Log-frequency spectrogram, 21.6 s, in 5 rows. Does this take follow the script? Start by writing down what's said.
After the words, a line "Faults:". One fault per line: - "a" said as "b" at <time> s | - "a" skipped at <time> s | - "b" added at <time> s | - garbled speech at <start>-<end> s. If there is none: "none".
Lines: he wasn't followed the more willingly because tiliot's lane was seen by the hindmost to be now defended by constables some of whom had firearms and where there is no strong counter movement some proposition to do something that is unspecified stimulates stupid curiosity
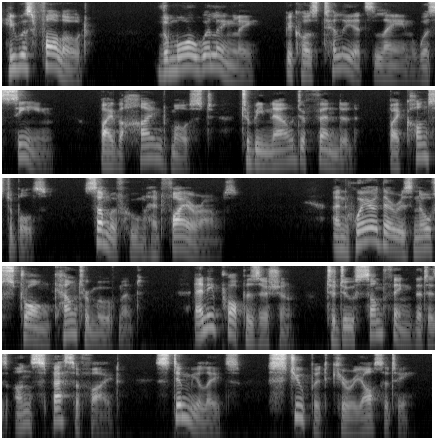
he was followed the more willingly because tiliot's lane was seen by the hindmost to be now defended by constables some of whom had firearms and where there is no strong counter movement any proposition to do something that is unspecified stimulates stupid curiosity
Faults:
- "wasn't" said as "was" at 0.1 s
- "some" said as "any" at 14.9 s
